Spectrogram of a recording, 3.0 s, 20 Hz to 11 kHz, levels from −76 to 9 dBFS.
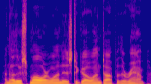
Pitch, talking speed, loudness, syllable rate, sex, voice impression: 100 Hz, 215 wpm, -15 LUFS, 5.3 syllables/s, male, very masculine, very adult-like, very middle-aged, very thick, tensed, powerful, dark, slightly soft, slightly muffled, slightly fluent, very cool, intellectual, very sincere, very calm, very mature, very friendly, very reassuring, unique, slightly elegant, wild, slightly sweet, kind, slightly modest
